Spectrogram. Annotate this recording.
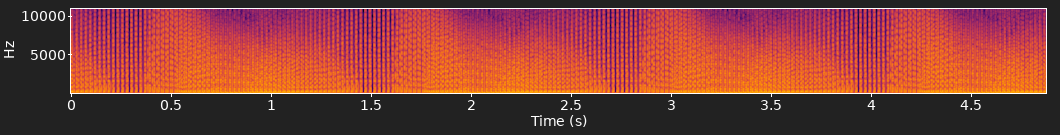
Distorted sin wave scream 3 [LOUD]
processed, noisy, hard, noise, loud, distortion, flstudio, experimental, sfx, dark, gabber, distorted, vst, hardcore, sine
